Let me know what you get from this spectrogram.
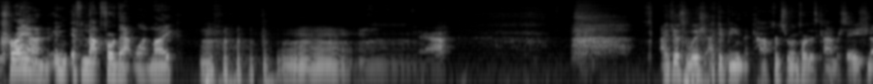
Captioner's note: sigh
